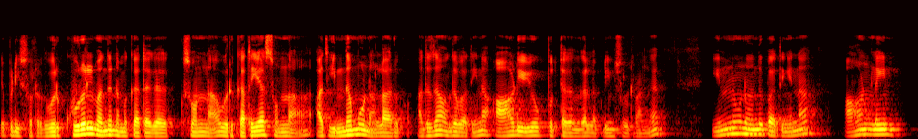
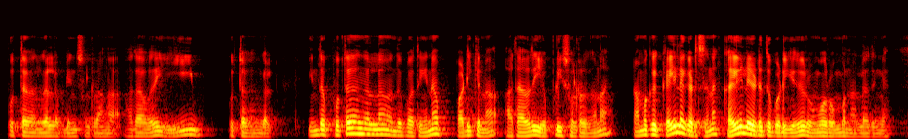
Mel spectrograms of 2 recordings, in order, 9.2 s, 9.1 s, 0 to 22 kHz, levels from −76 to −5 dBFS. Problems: none marked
